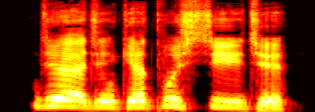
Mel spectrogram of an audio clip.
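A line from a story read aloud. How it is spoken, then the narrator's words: Whimpering. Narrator (Russian): захныкал я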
